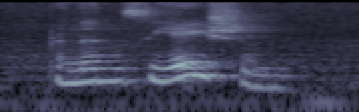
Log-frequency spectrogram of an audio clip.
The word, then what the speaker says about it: pronunciation: a noun form pronunciation you can see that in pronounce as a verb you have n o u n in the spelling and in the word pronunciation it is n-u-n so the spellings are different sounds are different in the verb we have nouns so it is pronouns and in the noun form it is none pronunciation I hope it helps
